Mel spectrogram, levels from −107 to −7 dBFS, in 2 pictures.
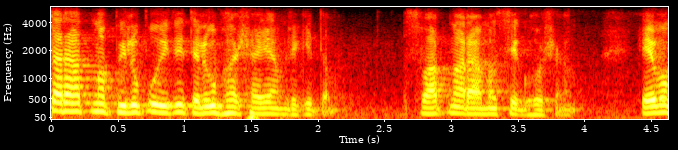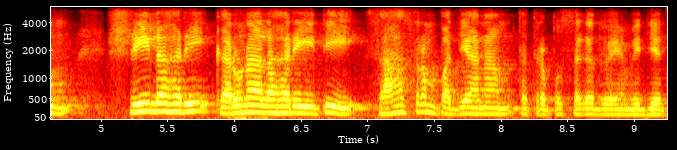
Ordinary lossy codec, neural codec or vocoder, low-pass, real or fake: Opus, 16 kbps; none; 5.4 kHz; real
